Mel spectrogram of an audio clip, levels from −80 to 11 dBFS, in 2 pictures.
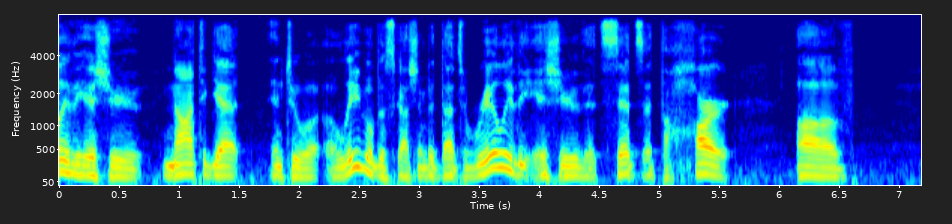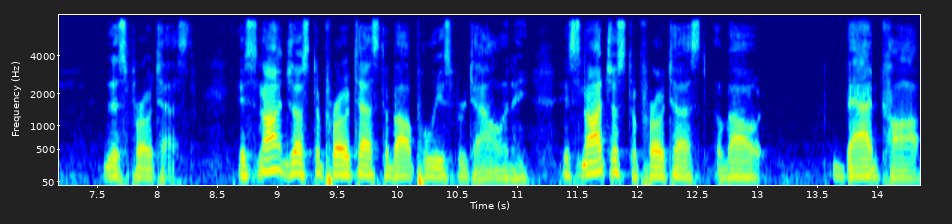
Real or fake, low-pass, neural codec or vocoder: fake; 7.2 kHz; codec, 16 kHz, 4 kbps, FunCodec, trained on LibriTTS, 50 frames a second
